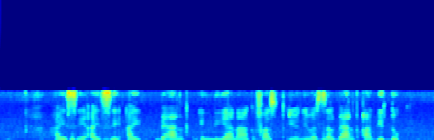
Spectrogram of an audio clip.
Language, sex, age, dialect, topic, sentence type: Kannada, female, 18-24, Northeastern, banking, statement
